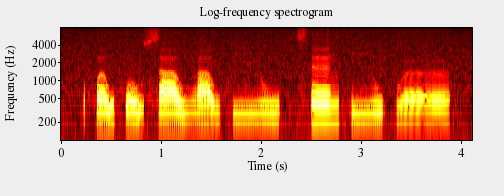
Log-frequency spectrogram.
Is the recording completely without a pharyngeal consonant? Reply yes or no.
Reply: yes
